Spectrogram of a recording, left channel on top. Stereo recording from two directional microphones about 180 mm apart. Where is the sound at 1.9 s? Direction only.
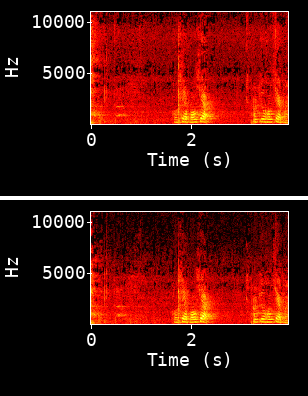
20° right (ahead or behind).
